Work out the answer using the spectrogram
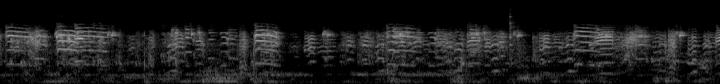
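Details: Zebra finch, the emprit Jepang of Indonesia, singing long runs of buzzy, nasal, repeated notes with brief gaps and a faint steady tone underneath.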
